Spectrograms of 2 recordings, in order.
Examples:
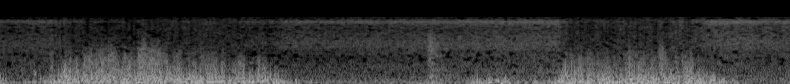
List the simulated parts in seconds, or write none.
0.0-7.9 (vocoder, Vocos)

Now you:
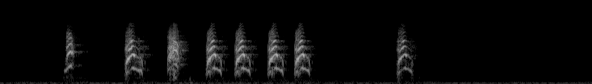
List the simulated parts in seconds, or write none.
0.0-1.4 (autoencoder, DAC-VAE); 3.8-5.9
